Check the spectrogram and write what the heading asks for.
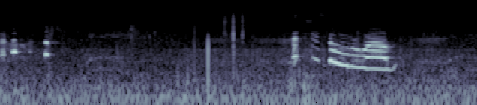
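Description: A single pitched, whine-like call, under a second long and falling steadily in pitch, about four and a half seconds in. Two short squeaks come at the start and a few faint ticks in the middle.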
